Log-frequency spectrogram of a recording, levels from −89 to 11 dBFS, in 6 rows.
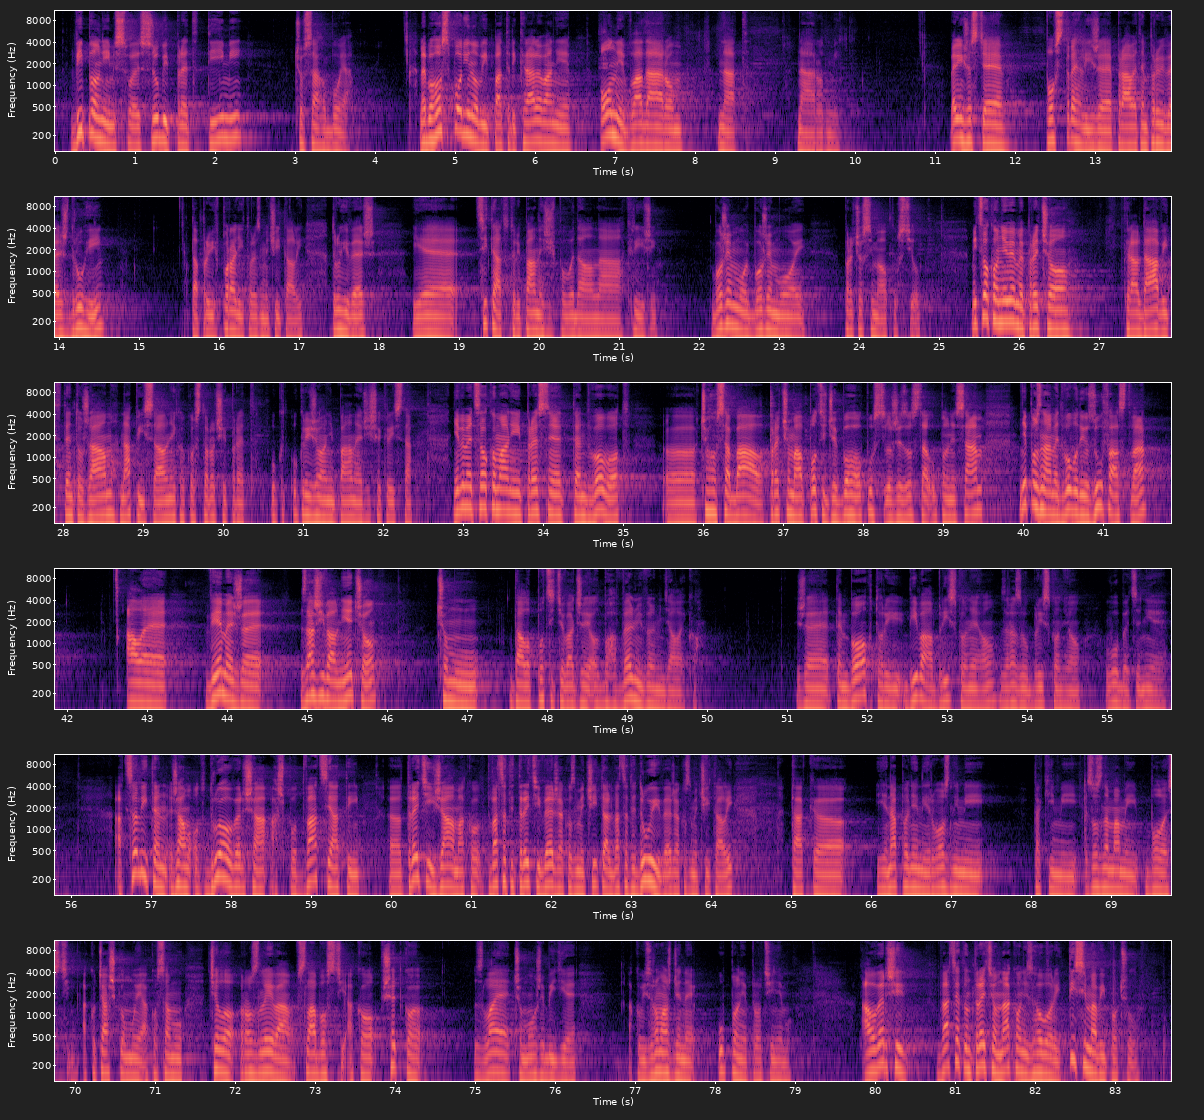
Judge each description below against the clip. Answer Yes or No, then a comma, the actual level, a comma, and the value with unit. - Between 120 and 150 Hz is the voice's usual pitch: Yes, low, 130 Hz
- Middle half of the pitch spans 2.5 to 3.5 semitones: No, average, 4.1 semitones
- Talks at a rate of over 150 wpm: No, average, 130 wpm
